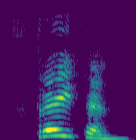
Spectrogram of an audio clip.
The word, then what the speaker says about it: straighten: Straighten, straighten. AI. And not see straighten, GH is silent.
